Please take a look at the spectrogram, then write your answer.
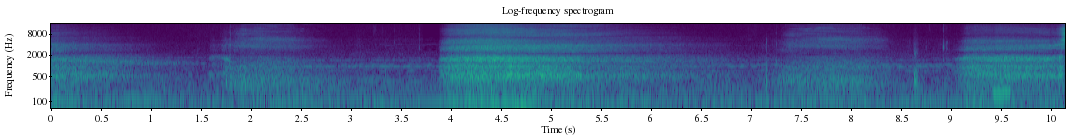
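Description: Slow, deep breaths during a yoga twist, with long airy exhalations and inhalations in alternating waves, close and soft, with no talking.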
